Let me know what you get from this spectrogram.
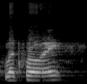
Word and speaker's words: LaCroix: I drink LaCroix, is that how you say it? – Yep. – Yeah, okay, I drink LaCroix, and I love to have whatever snacks are around.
